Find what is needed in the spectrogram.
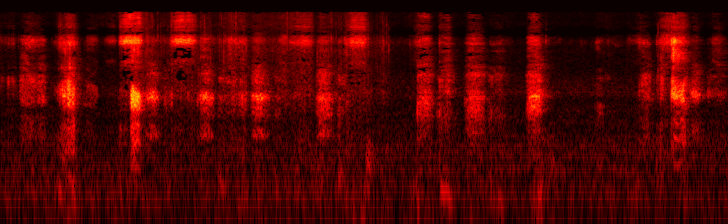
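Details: A dog coughing: a series of short, harsh, irregular dry bursts, about ten in seven seconds, with quiet breathing between them.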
